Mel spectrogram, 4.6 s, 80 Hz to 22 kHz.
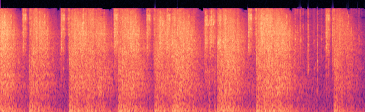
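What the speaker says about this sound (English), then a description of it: "fire by file from the right." Soldiers of a 29th regiment fire muskets by file, a rolling series of loud, close gunshots cracking out one after another in an uneven rhythm, with no talking.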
